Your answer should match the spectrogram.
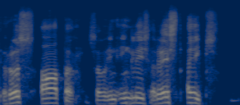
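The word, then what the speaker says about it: Rusape: a teacher at school we pronounce it afrikaans way rus apa so in english rest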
